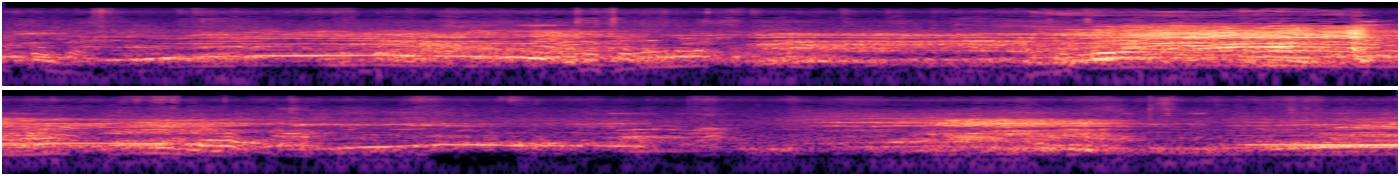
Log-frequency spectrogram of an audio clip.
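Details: Several white cows moo almost without pause, long wavering calls layered over each other, with a louder, higher-pitched bellow swelling in the middle before the chorus settles into lower, steadier moos.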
